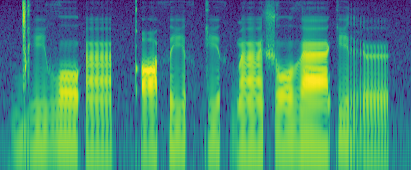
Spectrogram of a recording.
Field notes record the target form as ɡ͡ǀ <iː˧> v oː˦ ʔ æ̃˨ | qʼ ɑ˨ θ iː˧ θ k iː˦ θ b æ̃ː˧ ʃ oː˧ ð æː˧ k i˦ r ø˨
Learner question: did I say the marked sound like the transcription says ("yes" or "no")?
yes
